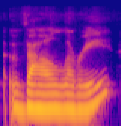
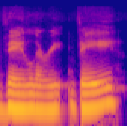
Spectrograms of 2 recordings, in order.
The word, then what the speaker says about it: Valari: So the councils that I was talking about, the ascendants of the Atlanteans, they are the Valerie, not Valerie, but Valari, oh my God, Valari.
